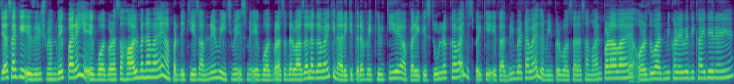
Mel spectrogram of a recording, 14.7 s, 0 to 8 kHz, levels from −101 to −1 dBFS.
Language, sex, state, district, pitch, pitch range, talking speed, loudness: Hindi, female, Chhattisgarh, Sukma, 195 Hz, 175-230 Hz, 295 wpm, -19 LUFS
